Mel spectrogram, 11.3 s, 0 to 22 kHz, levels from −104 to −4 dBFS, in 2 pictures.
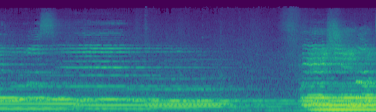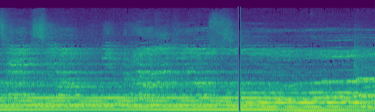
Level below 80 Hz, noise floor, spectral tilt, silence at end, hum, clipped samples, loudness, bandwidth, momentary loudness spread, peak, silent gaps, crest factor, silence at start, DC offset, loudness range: -34 dBFS; -42 dBFS; -7.5 dB/octave; 0 s; none; under 0.1%; -21 LUFS; 11 kHz; 12 LU; -6 dBFS; none; 14 dB; 0 s; under 0.1%; 11 LU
